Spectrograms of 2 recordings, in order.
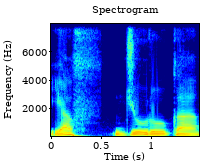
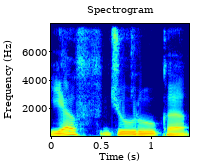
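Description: No difference in how they are said.

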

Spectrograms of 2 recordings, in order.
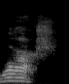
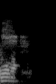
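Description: First: It has a regional Midwestern pronunciation. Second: It has a standard pronunciation. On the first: "How many in the family said wash" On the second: "Instead of wash"

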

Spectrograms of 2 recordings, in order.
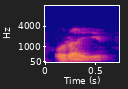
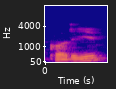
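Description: First: It is said with Egyptian Arabic pronunciation. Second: It is said with formal Arabic pronunciation. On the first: "Y en árabe egipcio" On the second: "árabe formal"

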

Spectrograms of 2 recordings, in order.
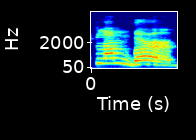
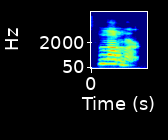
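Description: First: The b sound is pronounced in the word. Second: The b sound is silent in the word. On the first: The speaker calls it wrong. "Don't say plumber" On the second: The speaker calls it right. "be silent in this, and it is pronounced as plumber"

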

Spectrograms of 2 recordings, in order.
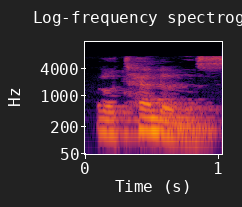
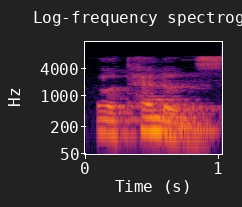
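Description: The two takes are said the same way.

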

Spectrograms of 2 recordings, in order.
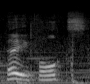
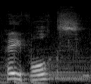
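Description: First: It is said in a deep, low voice. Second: It is said in a slightly higher voice.

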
